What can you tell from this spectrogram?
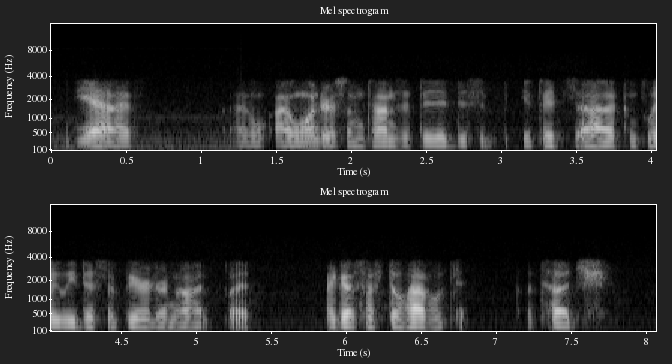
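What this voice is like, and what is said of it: Slight Southern American accent. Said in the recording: “a hint of a Southern accent? ... It's just like a nice little touch of it.”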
